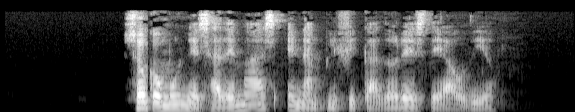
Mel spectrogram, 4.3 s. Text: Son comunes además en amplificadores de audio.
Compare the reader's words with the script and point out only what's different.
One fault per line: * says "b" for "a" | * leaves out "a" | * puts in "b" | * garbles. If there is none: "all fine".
all fine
